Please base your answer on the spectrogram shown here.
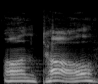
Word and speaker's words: Antal: the next one is antal dorati and this also illustrates the ah versus the ah it's on tall without the accent dorati with the accent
